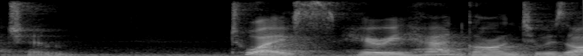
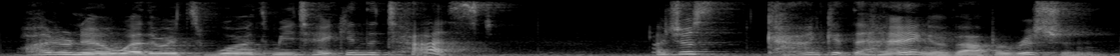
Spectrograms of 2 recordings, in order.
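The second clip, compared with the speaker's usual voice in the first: higher-pitched, mildly exasperated grumble; discouraged; 6 semitones higher than usual. A narrator's reading. Ron to Harry about the apparition test, discouraged. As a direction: grumble with a touch of self-doubt. Ron doubting he can pass.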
